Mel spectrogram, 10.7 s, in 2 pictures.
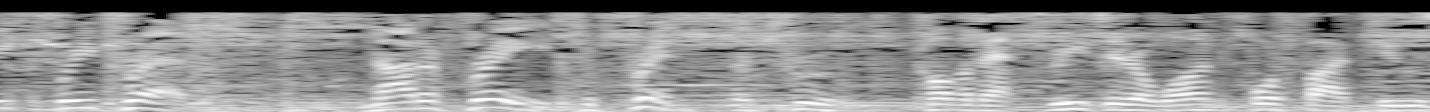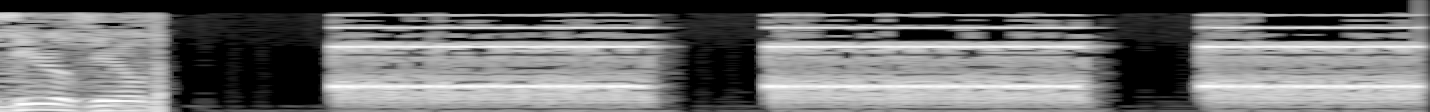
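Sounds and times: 
speech: 0.0s - 6.0s
telephone ringing with a buzzy bell tone: 6.6s - 10.7s.

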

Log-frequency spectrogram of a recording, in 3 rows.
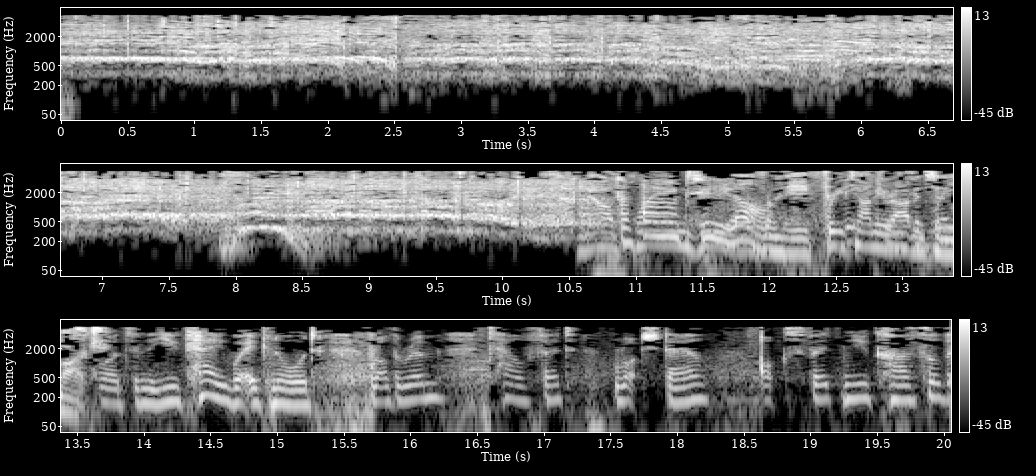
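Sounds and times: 
crowd cheering and chanting at march: 0.0s - 13.1s
speech: 10.9s - 20.0s.

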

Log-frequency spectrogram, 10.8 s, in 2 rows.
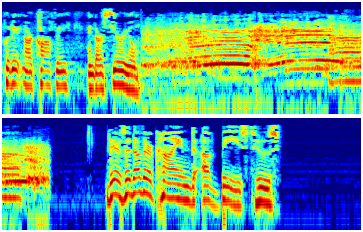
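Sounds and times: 
speech: 0.0s - 2.2s, 7.0s - 9.6s
dairy cow bellowing for her calf: 2.1s - 6.2s.

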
